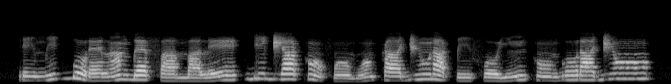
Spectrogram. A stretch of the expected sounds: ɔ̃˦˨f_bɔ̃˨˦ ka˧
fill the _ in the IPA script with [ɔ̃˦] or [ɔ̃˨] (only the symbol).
ɔ̃˨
